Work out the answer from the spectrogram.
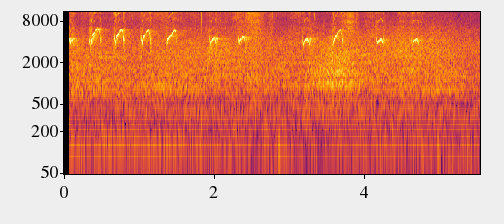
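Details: Long-tailed rosefinch giving short high thin calls, single upslurred notes repeated irregularly about twice a second, over steady background noise.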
